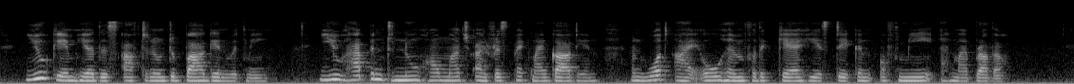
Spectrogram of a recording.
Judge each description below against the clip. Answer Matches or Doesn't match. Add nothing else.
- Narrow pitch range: Matches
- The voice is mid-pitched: Matches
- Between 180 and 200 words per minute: Matches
